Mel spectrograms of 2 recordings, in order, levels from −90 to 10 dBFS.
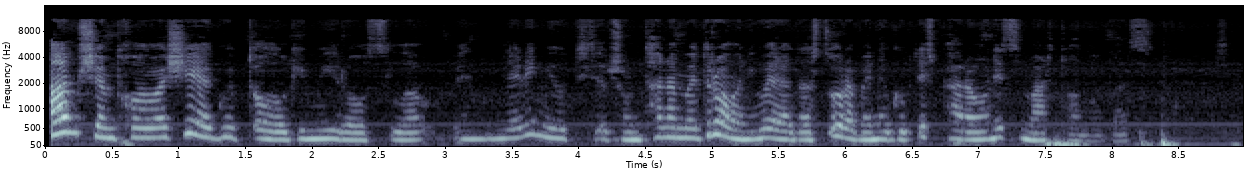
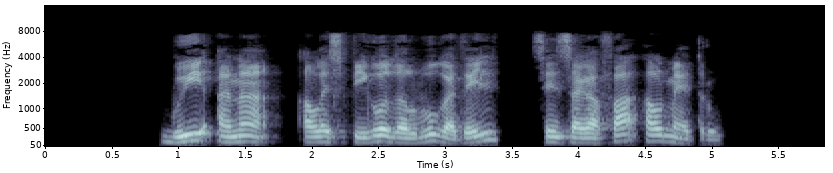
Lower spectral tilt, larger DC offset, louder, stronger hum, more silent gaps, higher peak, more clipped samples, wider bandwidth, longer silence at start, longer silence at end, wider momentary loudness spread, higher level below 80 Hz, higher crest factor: first, -6.5 dB/octave vs -4 dB/octave; neither; second, -25 LUFS vs -17 LUFS; neither; second, none vs 1.81-1.89 s, 3.41-3.63 s; about the same, -2 dBFS vs -2 dBFS; neither; first, 11.5 kHz vs 8 kHz; second, 0.05 s vs 0.85 s; second, 0.05 s vs 0.8 s; about the same, 9 LU vs 9 LU; first, -38 dBFS vs -60 dBFS; first, 22 dB vs 16 dB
